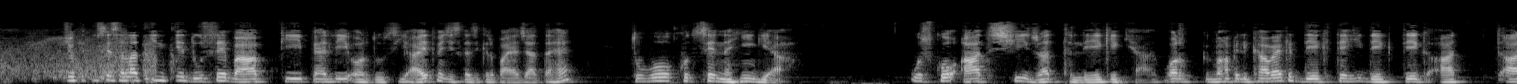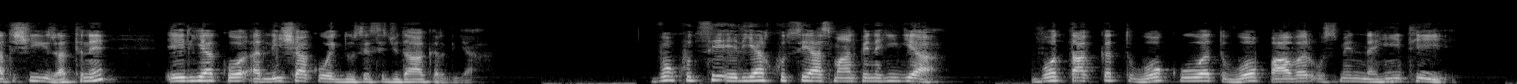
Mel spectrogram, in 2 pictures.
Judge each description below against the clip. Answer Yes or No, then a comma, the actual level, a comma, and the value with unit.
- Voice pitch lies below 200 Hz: Yes, low, 135 Hz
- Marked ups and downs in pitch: Yes, wide, 6.2 semitones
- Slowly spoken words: No, average, 140 wpm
